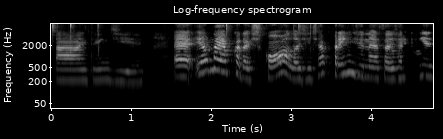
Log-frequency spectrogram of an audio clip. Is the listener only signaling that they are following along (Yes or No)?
Yes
